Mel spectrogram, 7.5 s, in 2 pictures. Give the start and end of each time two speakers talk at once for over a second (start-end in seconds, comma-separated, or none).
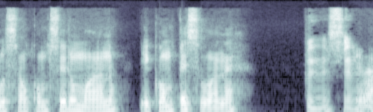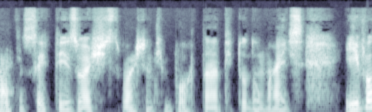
none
